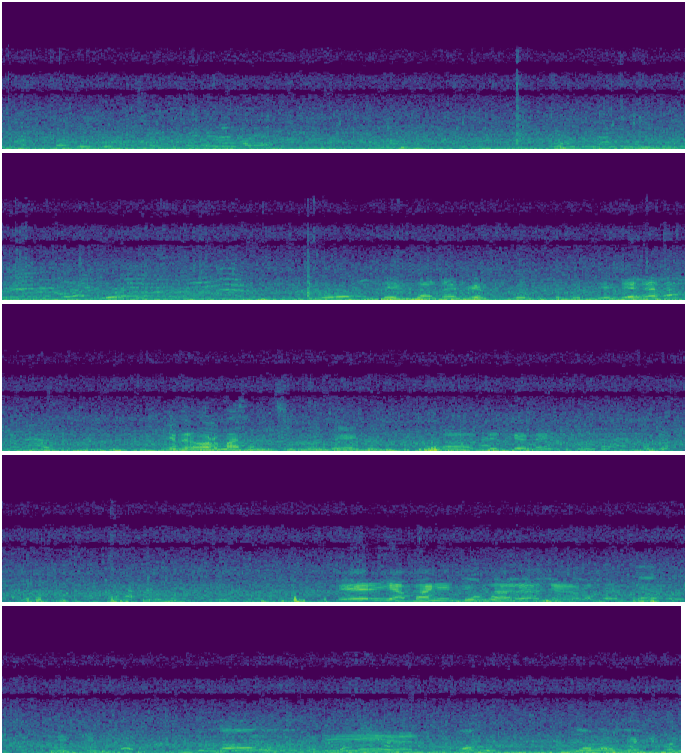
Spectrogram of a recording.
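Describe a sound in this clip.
Water splashes steadily from a pipe into a pool.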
